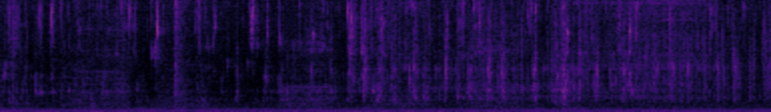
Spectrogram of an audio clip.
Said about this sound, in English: We're just going to pour this into a highball glass that I've already had sitting with ice. Strain it, obviously.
